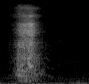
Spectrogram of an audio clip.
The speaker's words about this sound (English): But I've been fighting those sneezes for a while. It feels good to get them out.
